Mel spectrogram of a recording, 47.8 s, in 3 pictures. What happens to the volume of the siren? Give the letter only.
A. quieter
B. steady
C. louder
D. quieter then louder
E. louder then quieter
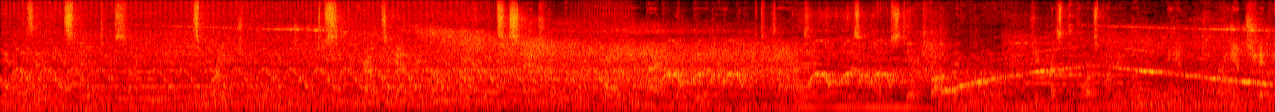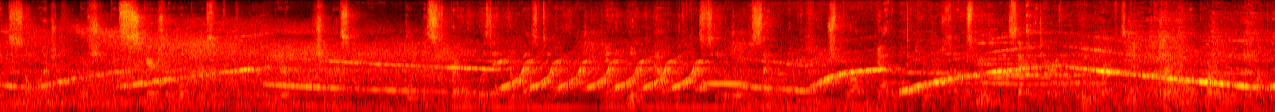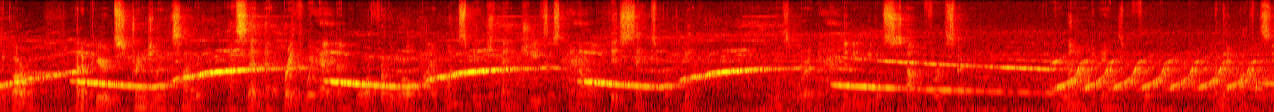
C.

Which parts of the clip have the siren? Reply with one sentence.
The siren can be heard from 0.0 to 47.7 s.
